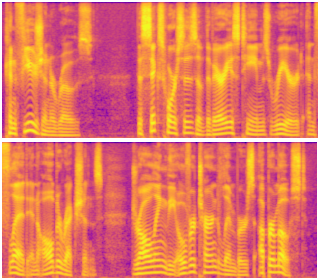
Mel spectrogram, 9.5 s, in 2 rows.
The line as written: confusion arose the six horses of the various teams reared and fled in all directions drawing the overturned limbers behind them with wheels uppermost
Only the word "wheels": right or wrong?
wrong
